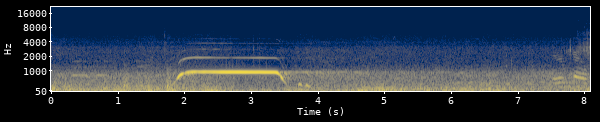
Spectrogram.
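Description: Wind rumbling steadily on the microphone. About two seconds in, a single long high-pitched note sweeps up, holds level for about a second and a half, then slides down and stops.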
